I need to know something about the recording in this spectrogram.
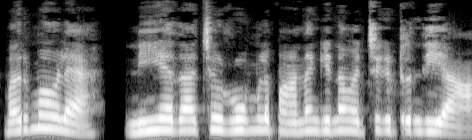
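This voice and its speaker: A woman voicing an older mother-in-law in a cartoon who questions the family briskly. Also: high voice, steady tone, dry recording, close to an everyday voice. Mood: questioning.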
